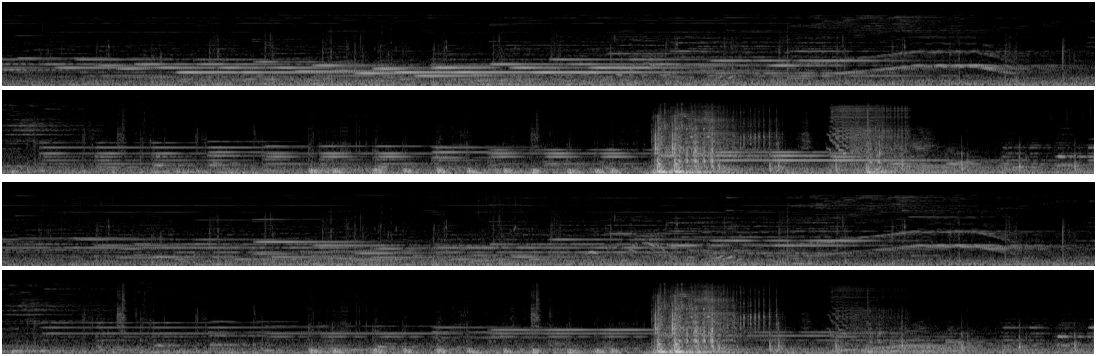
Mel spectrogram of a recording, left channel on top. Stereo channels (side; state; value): both; normal; correlation 0.71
